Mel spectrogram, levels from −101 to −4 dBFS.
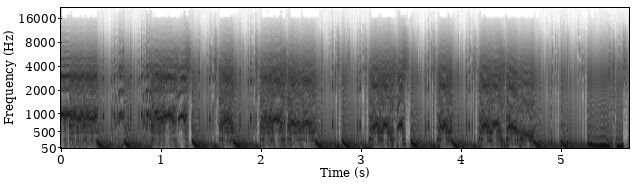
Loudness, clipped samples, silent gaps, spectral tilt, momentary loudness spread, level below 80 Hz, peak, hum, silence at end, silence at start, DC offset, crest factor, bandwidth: -15 LUFS; under 0.1%; none; -5 dB/octave; 4 LU; -30 dBFS; -2 dBFS; none; 0 s; 0 s; under 0.1%; 14 dB; 11 kHz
